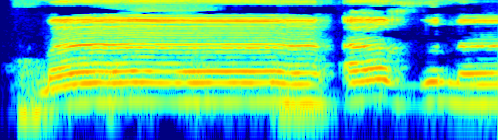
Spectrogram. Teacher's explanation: Dia hukumnya menjadi lebih panjang karena setelahnya ada huruf hamzah.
